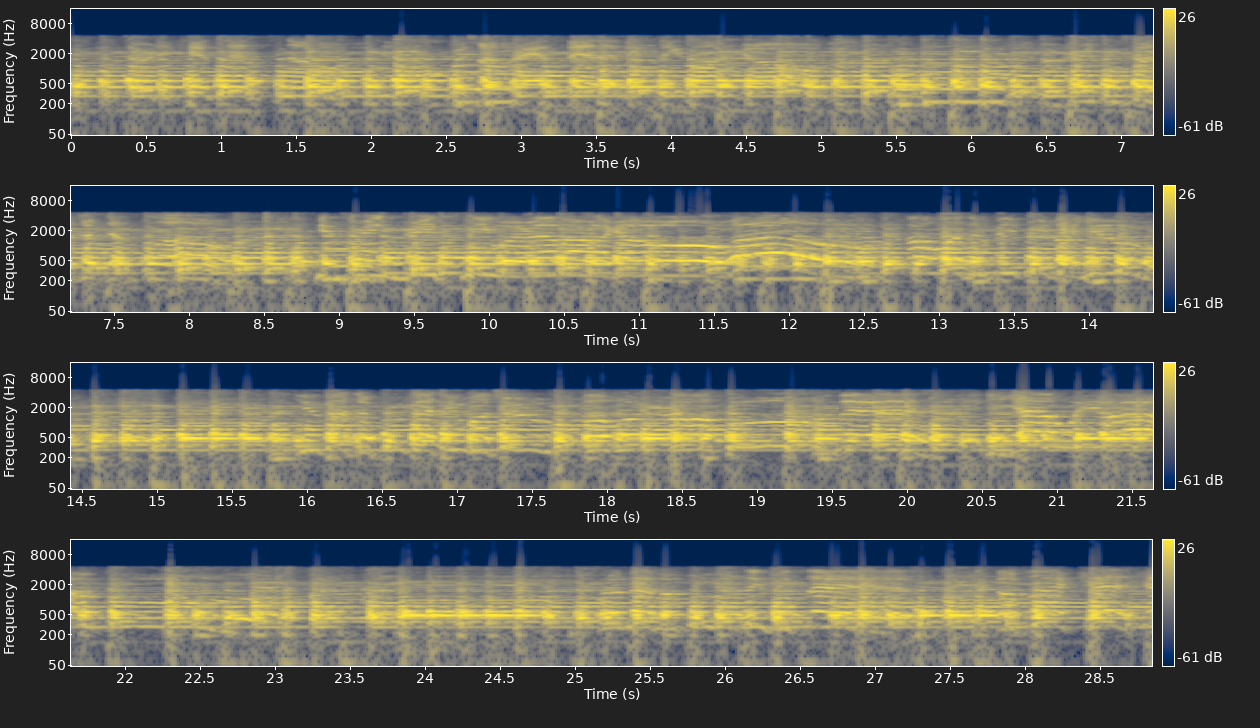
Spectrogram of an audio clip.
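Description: Banjo played in a steady run of quick picked notes, with a few sliding notes now and then.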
